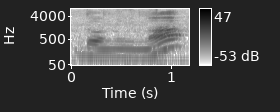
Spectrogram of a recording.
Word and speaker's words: dominó: Nós temos as palavras dominó, abacaxi. Então o nó e o xi são sílabas tônicas.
